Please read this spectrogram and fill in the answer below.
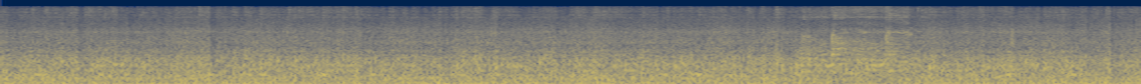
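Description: Lottery ball draw machine running with a steady, even noise of its mixing chamber as the third ball of a three-digit draw comes out.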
